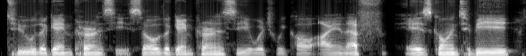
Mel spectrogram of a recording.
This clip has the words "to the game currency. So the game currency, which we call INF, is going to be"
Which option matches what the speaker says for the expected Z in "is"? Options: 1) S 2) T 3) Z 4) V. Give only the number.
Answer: 3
